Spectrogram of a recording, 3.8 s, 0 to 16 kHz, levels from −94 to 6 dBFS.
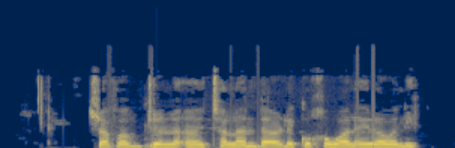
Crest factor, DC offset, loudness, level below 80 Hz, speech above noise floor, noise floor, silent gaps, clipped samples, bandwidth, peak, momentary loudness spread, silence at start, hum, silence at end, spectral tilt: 12 dB; under 0.1%; -12 LUFS; -52 dBFS; 29 dB; -40 dBFS; none; under 0.1%; 8.8 kHz; 0 dBFS; 6 LU; 0.75 s; none; 0.35 s; -4 dB/octave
